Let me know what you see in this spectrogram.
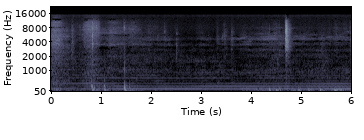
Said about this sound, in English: Whoever's going over in that Cessna right now needs to chill out.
